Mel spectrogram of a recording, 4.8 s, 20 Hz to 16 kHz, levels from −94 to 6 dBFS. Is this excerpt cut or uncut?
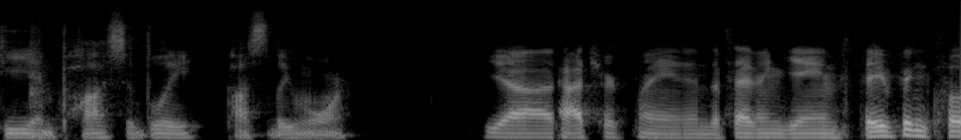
cut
